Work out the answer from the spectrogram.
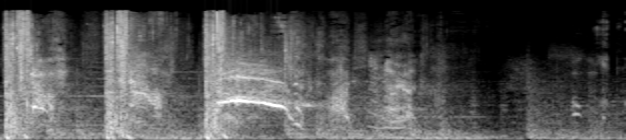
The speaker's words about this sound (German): Diese zog ihre Waffe und erschoss sie.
